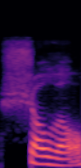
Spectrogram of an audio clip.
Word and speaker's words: Shelbyville: We're in a place called It's spelled Shelbyville, but apparently you're supposed to say shovel.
